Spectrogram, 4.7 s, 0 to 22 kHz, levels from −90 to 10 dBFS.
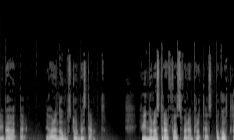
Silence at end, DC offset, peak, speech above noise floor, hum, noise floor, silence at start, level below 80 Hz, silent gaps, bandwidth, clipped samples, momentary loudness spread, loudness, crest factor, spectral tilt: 0.15 s; under 0.1%; -6 dBFS; 35 dB; none; -59 dBFS; 0 s; -70 dBFS; none; 14.5 kHz; under 0.1%; 14 LU; -25 LUFS; 20 dB; -5.5 dB/octave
